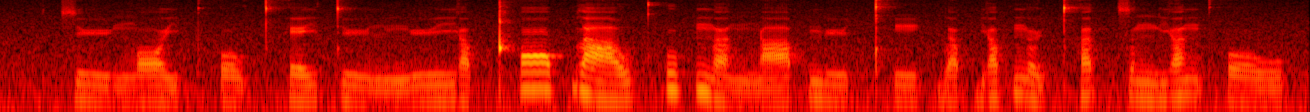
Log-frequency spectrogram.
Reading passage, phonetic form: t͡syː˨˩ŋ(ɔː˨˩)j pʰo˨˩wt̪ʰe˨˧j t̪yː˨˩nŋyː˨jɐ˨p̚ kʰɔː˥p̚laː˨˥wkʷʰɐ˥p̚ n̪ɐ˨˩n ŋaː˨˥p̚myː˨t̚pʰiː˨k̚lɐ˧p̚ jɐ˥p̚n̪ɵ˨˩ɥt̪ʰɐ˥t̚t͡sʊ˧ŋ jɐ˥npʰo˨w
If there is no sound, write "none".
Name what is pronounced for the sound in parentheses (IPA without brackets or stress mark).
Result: ɔː˨˩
